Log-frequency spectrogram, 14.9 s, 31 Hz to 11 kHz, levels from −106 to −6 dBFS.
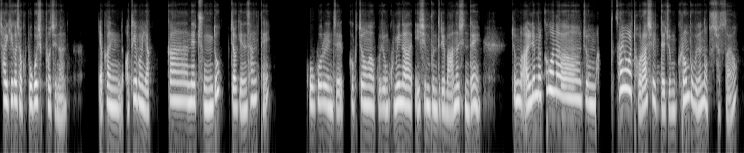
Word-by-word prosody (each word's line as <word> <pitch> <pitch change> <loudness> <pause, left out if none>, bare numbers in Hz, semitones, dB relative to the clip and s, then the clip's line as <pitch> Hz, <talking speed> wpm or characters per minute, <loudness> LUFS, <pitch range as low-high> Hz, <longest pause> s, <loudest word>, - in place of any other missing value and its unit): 자기가 235 0 +2
자꾸 190 -6 -2
보고 205 +2 +5
싶어지는 185 - -4 0.7
약간 185 -4 +1
어떻게 250 - 0
보면 215 -5 +2
약간의 220 +7 -1
중독적인 185 - 0
상태 250 - -4 0.7
고거를 205 0 0
인제 175 -3 -2
걱정하고 200 -2 -1
좀 180 -1 -2
고민하 200 0 +3
이신 195 +3 -2
분들이 175 -2 -2
많으신데 185 +3 -1 0.6
좀 235 -2 0
알림을 275 +8 +3
끄거나 135 - +3
좀 210 -3 -1 0.4
사용을 360 0 +5
덜 155 - -2
하실 230 +3 +2
때 160 -1 0
좀 165 0 -5
그런 245 +3 +1
부분은 200 -3 0
없으셨어요? 190 - -8
200 Hz, 300 characters per minute, -23 LUFS, 180-230 Hz, 0.7 s, 보고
